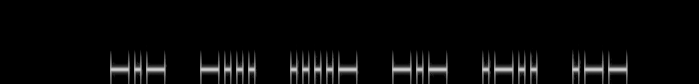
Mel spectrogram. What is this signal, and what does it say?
Morse code, heard as a keyed tone, about 20 wpm, spaced as for 14 wpm, 700 Hz. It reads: KB4KLW
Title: 213 Lesson 34g - Number 8 - Call Signs 20wpm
